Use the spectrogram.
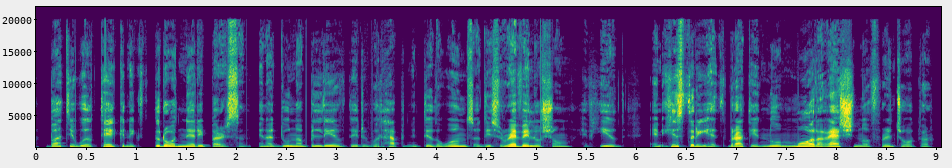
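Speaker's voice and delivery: put-on emphatic French accent with a Russian slip; French accent turning Russian. Queen hoping the revolution's wounds heal, French accent turning Russian. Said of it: "getting a little Russian in there".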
